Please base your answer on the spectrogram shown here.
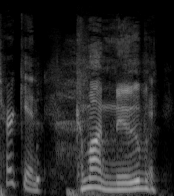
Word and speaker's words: Hurricane: going to be in Utah um in in Hurricane hurriken yeah hurri yeah I've never even been there apparently I know you're pronouncing it wrong it's herin come on Noob it's h it's h k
